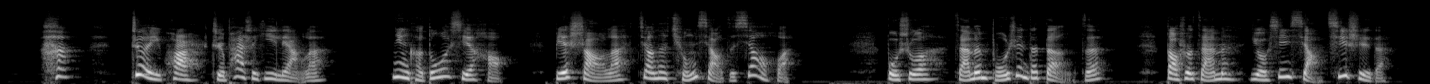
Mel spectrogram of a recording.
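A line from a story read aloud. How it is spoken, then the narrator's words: Laughing. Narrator (Chinese): 麝月笑道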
